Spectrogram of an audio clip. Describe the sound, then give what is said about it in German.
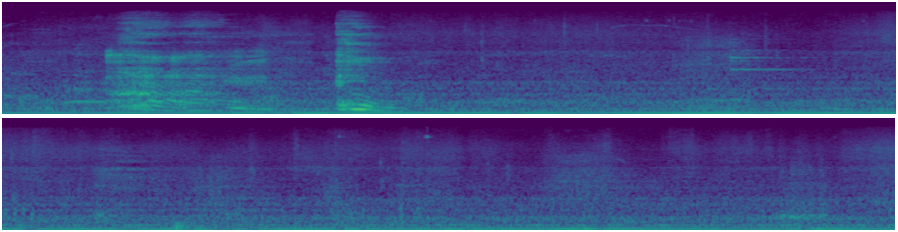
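People clearing their throats: two brief, rough bursts in the first two seconds, followed by quieter, steady background noise. “Räuspert euch. Wenn ihr husten müsst, jetzt, nicht später.”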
